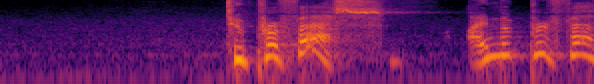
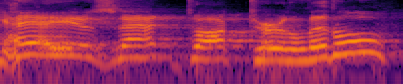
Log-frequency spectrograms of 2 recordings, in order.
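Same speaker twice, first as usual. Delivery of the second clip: slow, higher-pitched gravelly call; 4 semitones higher than usual. Retold or imitated. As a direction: imitate a gravelly-voiced man calling over slowly. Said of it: "gravelly voice saying".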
